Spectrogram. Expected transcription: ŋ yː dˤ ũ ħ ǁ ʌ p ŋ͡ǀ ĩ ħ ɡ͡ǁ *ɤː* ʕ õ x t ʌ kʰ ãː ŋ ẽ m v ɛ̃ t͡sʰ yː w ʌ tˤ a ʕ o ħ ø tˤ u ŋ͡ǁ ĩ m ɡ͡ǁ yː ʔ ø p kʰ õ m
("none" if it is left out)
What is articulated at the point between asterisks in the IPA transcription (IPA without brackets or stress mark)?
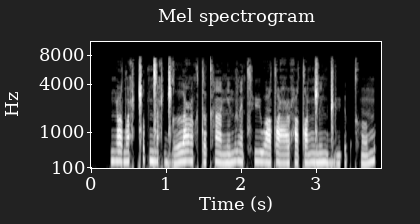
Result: ɤː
